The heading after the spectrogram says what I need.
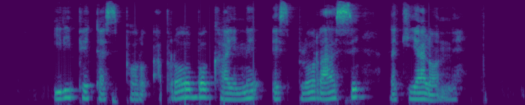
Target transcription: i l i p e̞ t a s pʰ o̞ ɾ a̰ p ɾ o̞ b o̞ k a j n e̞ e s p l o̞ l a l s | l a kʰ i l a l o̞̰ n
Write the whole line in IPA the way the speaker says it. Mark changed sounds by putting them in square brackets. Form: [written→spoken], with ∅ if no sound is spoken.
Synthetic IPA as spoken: i l i p e̞ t a s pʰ o̞ ɾ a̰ p ɾ o̞ b o̞ [k→kʰ] a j n e̞ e s p l o̞ [l→ɾ] a [l→∅] s | l a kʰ i [l→∅] a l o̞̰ n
